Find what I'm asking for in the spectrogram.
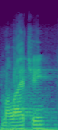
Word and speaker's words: Migliaccio: My name is Ralph Malachi. It's spelled M-I-G-L-I-A-C-C-I-O. And that is not Dr. Malachi by any stretch of the imagination.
